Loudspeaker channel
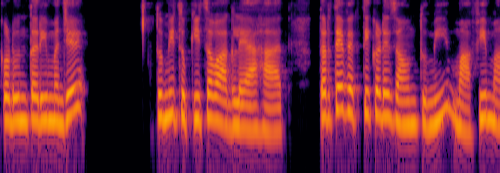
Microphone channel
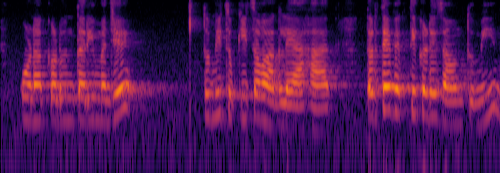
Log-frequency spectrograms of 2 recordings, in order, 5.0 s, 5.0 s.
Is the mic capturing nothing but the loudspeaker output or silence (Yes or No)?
Yes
